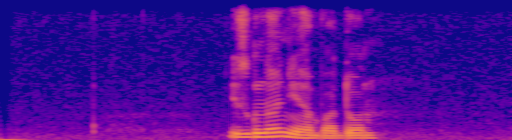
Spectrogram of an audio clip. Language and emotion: Russian, neutral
